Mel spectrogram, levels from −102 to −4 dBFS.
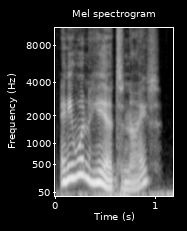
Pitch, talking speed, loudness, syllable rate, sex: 175 Hz, 255 wpm, -19 LUFS, 7.9 syllables/s, male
